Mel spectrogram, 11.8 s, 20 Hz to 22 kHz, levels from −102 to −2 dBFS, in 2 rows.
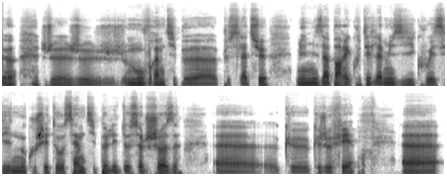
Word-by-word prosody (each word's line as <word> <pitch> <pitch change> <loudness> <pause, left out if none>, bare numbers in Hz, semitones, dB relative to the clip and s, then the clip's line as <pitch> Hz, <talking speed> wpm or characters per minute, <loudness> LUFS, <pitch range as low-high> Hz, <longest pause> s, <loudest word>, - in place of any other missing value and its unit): que, - - +3
heu, 85 -1 +2 0.3
je 85 -1 -2
je 90 -2 -2
je 85 0 -8
je 90 +4 -9
m'ouvre 95 +2 +2
un 85 -1 +3
petit - - -5
peu, 95 - -6 0.4
heu, 80 - -6
plus - - -6
là-dessus. 95 +8 +1 0.4
Mais 90 0 +2
mis 95 +2 +2
à 100 - +6
part 105 -1 +4
écouter 95 +1 -1
de 95 - -6
la 95 -1 +4
musique 100 +3 -2
ou 100 - -2
essayer 95 +1 0
de 95 - +2
me 90 -1 +2
coucher 95 - +5
tôt, 115 +4 -2
c'est 110 -3 +1
un 90 0 +4
petit 90 - -5
peu 90 - +1
les 100 -3 -1
2 95 +3 -3
seules 95 +1 +1
choses, 100 -4 +4 0.5
heu, 80 -2 -1 0.4
que 85 -2 -3
que - - -6
je 90 0 -1
fais. 130 +7 +2 0.7
Heu, 85 -2 +4
95 Hz, 210 wpm, -26 LUFS, 85-100 Hz, 0.7 s, à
